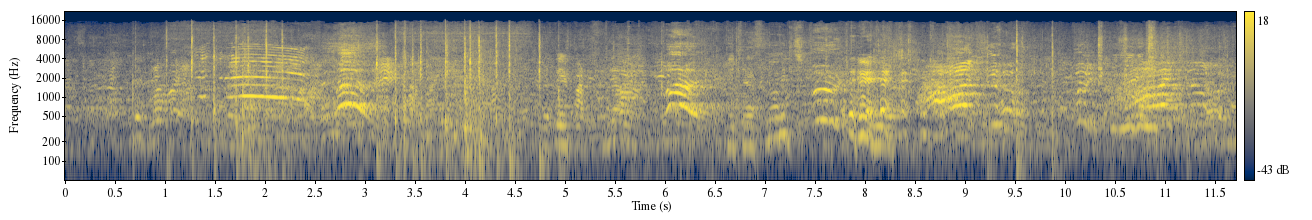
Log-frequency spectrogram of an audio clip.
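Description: A crowd of onlookers shouts and whistles outdoors, growing louder and more excited.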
